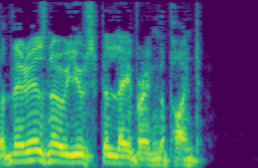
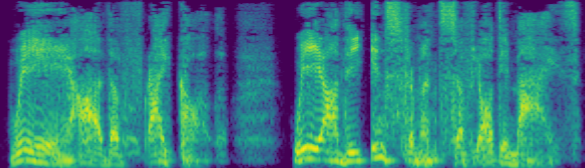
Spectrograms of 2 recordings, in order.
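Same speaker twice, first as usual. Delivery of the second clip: slow, higher rasping creature proclamation; monster voice; 5 semitones higher, slower than usual. Acted. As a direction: proclaim doom like a damned soul. Creature names its kind.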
